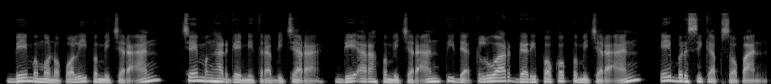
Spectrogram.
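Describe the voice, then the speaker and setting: A man reading practice quiz questions and their answers aloud in a measured, steady way. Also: mid-range voice, no room sound, studio quality.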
